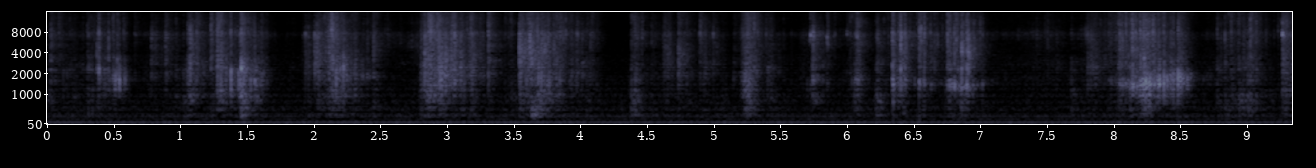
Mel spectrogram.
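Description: A hand-sized solid bar of dry soap carved as a skull and covered in orange soap strands is held in the hands while fingertips with long painted nails scratch, tear and crumble the strands and the soap edge. The result is a series of bright, dry crunching and crinkling bursts with soft gaps between them as shavings fall onto the table.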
